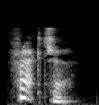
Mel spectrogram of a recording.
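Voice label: "fracture", British English; Time, history; Thời gian, lịch sử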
